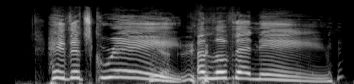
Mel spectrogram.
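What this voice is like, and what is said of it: Impression of Gutenberg. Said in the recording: “what a good impression of Gutenberg”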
